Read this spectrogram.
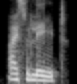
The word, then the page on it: isolate: Indian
